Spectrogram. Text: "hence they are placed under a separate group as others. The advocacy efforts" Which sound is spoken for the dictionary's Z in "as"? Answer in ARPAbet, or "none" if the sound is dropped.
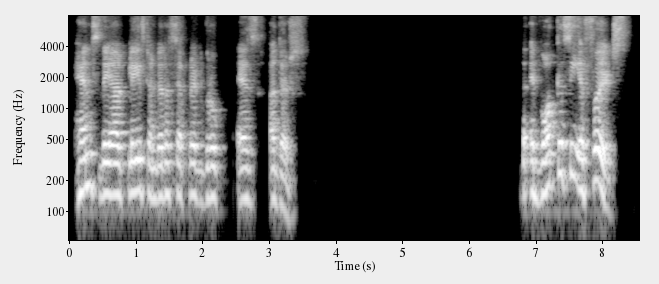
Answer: Z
